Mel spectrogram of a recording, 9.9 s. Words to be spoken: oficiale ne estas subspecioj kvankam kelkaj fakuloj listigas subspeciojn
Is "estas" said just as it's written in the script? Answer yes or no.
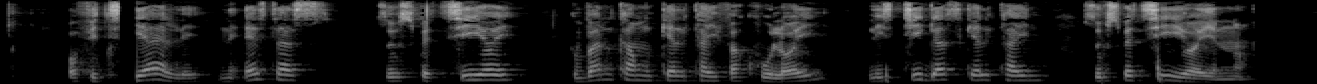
yes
